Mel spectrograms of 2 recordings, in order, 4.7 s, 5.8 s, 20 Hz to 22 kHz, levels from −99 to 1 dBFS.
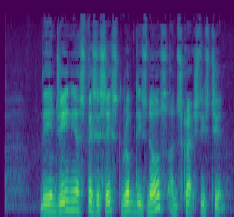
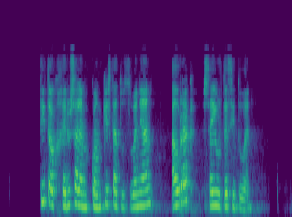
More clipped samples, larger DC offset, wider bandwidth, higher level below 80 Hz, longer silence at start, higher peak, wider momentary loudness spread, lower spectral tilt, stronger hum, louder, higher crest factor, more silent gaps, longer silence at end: neither; neither; first, 16 kHz vs 7.8 kHz; about the same, -78 dBFS vs -80 dBFS; about the same, 0.8 s vs 0.8 s; about the same, -8 dBFS vs -10 dBFS; about the same, 11 LU vs 10 LU; about the same, -4 dB/octave vs -4.5 dB/octave; neither; about the same, -26 LUFS vs -26 LUFS; about the same, 18 dB vs 16 dB; neither; second, 0.2 s vs 0.85 s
